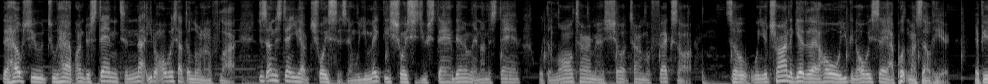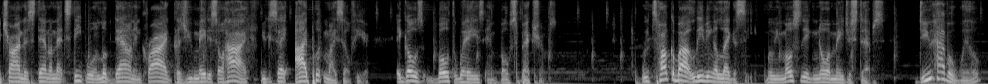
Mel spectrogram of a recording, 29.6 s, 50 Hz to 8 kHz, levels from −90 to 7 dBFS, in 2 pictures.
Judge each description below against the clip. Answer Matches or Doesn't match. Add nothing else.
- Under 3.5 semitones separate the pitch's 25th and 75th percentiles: Doesn't match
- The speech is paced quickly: Matches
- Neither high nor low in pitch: Doesn't match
